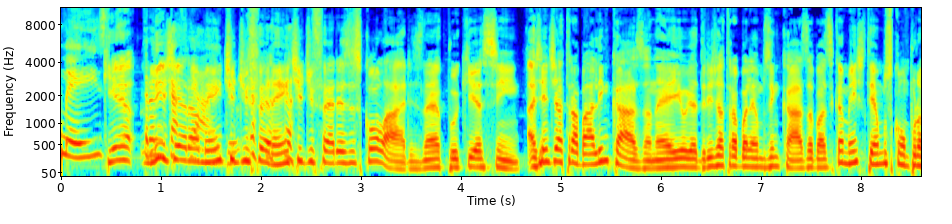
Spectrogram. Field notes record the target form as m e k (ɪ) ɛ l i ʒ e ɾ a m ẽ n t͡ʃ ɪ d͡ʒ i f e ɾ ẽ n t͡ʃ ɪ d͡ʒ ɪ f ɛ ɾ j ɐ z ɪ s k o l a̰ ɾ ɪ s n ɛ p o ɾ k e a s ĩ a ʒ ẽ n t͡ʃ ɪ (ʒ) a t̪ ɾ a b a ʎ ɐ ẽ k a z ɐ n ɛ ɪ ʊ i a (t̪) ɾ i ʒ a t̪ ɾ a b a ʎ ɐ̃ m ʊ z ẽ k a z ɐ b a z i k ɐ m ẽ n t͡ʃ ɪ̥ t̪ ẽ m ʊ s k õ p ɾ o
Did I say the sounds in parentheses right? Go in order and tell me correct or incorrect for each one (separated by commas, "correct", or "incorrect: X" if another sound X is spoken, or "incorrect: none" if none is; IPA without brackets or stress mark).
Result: correct, correct, incorrect: d̪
